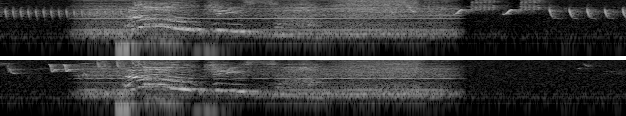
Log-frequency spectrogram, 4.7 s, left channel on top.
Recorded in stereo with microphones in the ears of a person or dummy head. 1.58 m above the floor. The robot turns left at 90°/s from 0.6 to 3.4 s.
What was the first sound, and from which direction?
A shout, 130° right.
